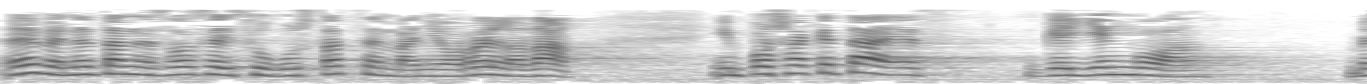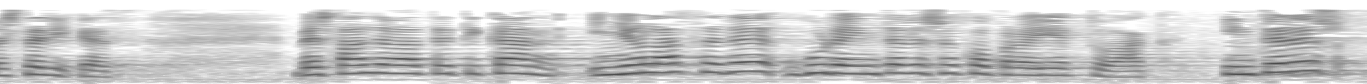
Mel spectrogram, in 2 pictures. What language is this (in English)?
Basque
